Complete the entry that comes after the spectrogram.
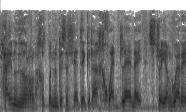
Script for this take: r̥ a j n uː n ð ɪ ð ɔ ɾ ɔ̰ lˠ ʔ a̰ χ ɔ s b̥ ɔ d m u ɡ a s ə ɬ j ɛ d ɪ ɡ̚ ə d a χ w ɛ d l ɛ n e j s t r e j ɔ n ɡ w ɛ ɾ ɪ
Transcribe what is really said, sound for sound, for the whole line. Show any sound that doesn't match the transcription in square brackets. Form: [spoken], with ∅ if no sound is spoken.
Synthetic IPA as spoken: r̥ a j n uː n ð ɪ ð ɔ ɾ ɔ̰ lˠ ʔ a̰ χ ɔ s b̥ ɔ d [n] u ɡ [ə] s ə ɬ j ɛ d ɪ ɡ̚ ə d a χ w ɛ d l ɛ n e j s t r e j ɔ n ɡ w ɛ ɾ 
